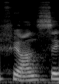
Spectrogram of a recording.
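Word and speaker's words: fiancée: लड़के की जो मंगेतर है उसको भी फियांसे कहते हैं लेकिन वो डबल ई के साथ है.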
